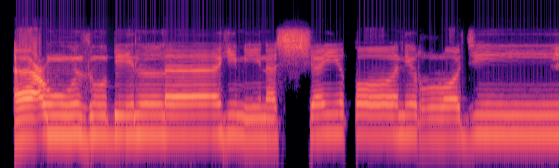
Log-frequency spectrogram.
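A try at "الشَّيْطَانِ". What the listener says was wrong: Syai'u, pokoknya kurang tebal. Syai'u, jangan syai'u masih kurang.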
